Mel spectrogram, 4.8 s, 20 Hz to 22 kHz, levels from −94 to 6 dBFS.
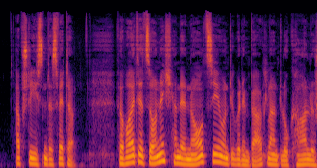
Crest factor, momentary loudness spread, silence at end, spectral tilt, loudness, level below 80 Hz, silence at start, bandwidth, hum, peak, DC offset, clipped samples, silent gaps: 16 dB; 7 LU; 0 s; -4.5 dB/octave; -21 LUFS; -58 dBFS; 0.25 s; 16.5 kHz; none; -6 dBFS; under 0.1%; under 0.1%; none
